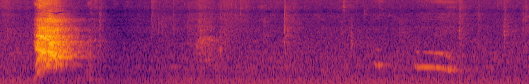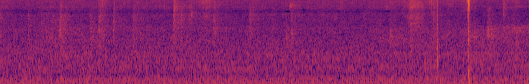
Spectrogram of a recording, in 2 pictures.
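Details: Dog indoors where seven-week-old puppies and their mother are kept around a playpen: a single sharp, loud bark right at the start, then a faint brief rising-falling whine a few seconds later over steady room hum.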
